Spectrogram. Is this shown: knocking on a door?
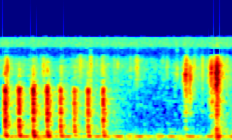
yes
